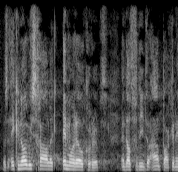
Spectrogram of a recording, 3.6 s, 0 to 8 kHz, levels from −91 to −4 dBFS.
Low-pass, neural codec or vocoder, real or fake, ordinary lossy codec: none; codec, 16 kHz, 4 kbps, FreqCodec, larger model; fake; none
